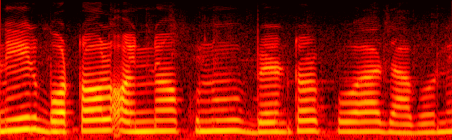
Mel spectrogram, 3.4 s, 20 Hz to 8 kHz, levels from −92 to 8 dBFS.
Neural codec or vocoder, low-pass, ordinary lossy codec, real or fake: none; none; none; real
